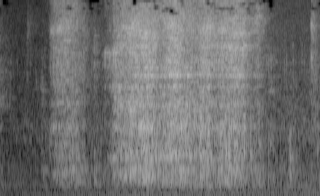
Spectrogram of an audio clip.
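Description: A person slurping ramen noodles into the mouth: two long airy slurps, the first short, the second starting about a second in and lasting nearly a second.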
